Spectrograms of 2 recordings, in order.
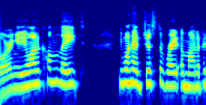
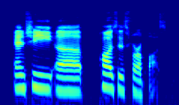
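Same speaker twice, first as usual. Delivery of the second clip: ordinary talk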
